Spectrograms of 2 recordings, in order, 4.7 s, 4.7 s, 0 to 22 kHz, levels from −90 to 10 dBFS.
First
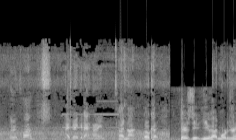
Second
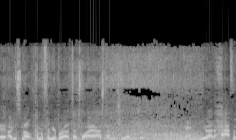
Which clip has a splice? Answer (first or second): first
